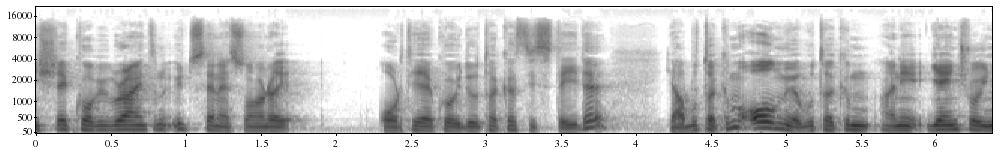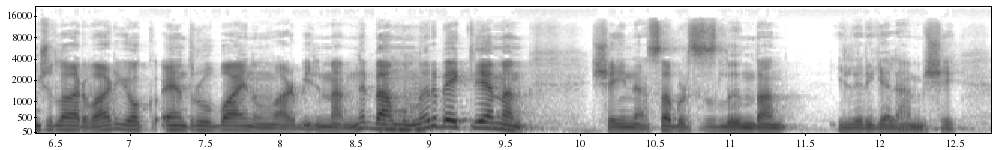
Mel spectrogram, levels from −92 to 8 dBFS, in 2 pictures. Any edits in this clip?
no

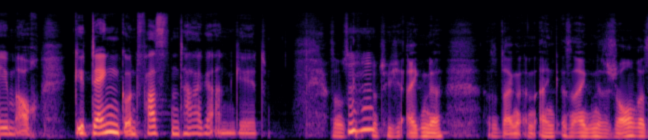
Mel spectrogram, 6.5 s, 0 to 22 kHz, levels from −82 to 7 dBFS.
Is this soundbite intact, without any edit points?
no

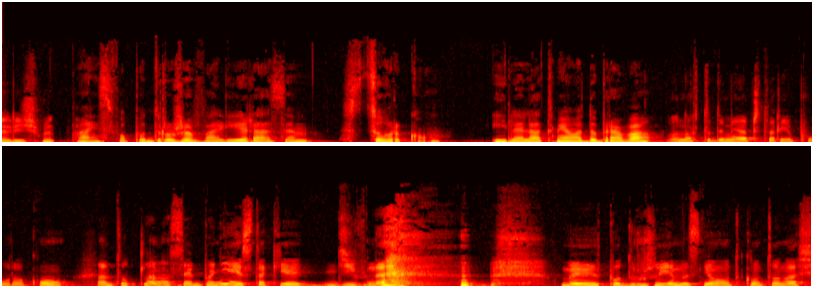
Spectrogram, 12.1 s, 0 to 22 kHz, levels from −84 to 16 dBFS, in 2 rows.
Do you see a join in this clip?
no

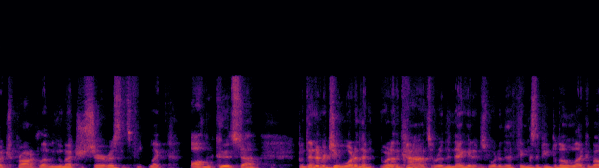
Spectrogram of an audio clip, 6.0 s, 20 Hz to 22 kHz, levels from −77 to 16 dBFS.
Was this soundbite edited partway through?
no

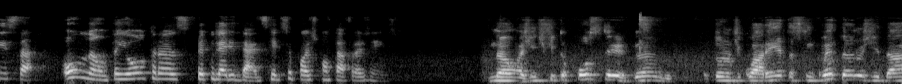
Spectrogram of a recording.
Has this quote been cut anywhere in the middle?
yes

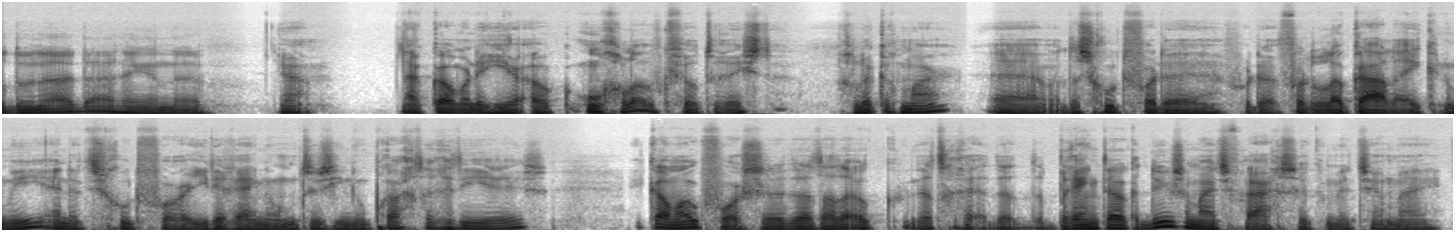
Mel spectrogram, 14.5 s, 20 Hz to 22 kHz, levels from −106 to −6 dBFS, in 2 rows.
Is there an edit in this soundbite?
yes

